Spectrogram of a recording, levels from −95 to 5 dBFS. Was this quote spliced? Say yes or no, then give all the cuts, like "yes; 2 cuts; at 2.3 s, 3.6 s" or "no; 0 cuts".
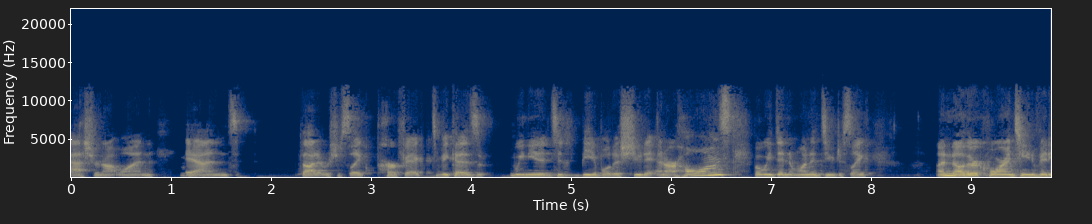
no; 0 cuts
